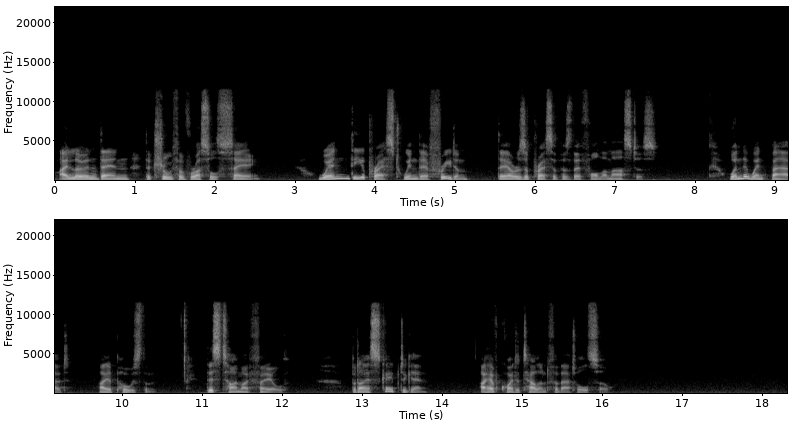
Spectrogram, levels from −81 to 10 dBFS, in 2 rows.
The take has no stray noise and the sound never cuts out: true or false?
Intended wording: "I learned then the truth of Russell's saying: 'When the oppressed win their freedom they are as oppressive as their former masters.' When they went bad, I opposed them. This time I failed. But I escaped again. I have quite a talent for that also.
true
